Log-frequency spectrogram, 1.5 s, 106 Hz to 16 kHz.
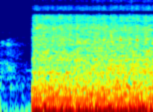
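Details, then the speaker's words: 1971 Chevy C20 V8 after tightening a loose exhaust connection that was leaking, light smoke from penetrating oil: deep, fairly even idle with no ticking or puffing from the exhaust; normal idle. "oh got it sealed back up and now it's running sounding a lot cleaner and a lot better this smoke just from the penetrating oil"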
